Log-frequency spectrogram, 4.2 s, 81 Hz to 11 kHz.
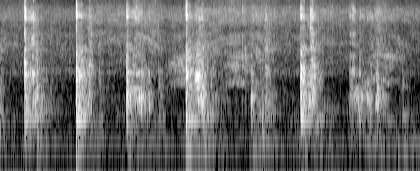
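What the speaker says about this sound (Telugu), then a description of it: "ఒక 2 నిమిషాలు ఫ్రై చేసుకొని" Amaranth leaves with coriander powder fry in a pan, stirred in a brisk rhythm of about seven spatula scrapes over a soft, continuous sizzle, heard up close with no voices.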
